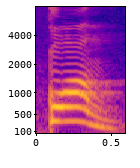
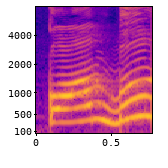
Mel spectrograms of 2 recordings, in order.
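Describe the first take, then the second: First: The word ends without a b sound. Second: The word ends with a b sound. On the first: The speaker calls it right. "इसको बोला जाएगा कॉम" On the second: The speaker calls it wrong. "कॉम्ब नहीं"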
